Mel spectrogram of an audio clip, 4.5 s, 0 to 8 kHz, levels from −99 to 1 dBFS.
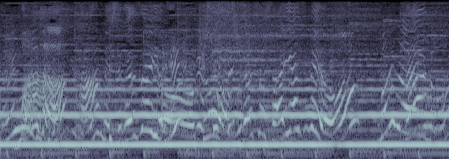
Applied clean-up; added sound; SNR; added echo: none; Wind instrument, woodwind instrument; -4 dB; none.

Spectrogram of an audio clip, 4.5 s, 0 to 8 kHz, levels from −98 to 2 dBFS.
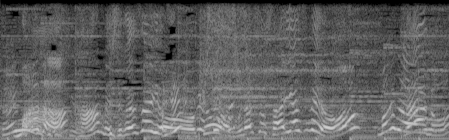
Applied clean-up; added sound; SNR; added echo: none; none; none; none.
